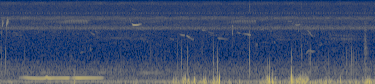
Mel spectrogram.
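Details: Attwater's prairie chicken booming in courtship display at the Attwater Prairie Chicken National Wildlife Refuge in Eagle Lake: one low, hollow, steady moaning tone lasting about a second and a half, followed by low rumbling bursts and faint high chirps of other birds.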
